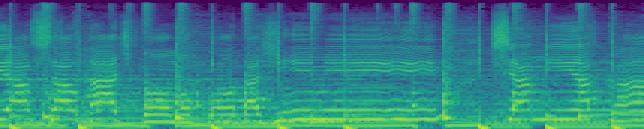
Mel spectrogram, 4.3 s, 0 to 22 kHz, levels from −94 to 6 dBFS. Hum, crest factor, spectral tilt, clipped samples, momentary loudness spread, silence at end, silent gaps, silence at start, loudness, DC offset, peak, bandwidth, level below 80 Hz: none; 10 dB; -5.5 dB/octave; under 0.1%; 2 LU; 0 s; none; 0 s; -10 LUFS; under 0.1%; 0 dBFS; over 20 kHz; -16 dBFS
